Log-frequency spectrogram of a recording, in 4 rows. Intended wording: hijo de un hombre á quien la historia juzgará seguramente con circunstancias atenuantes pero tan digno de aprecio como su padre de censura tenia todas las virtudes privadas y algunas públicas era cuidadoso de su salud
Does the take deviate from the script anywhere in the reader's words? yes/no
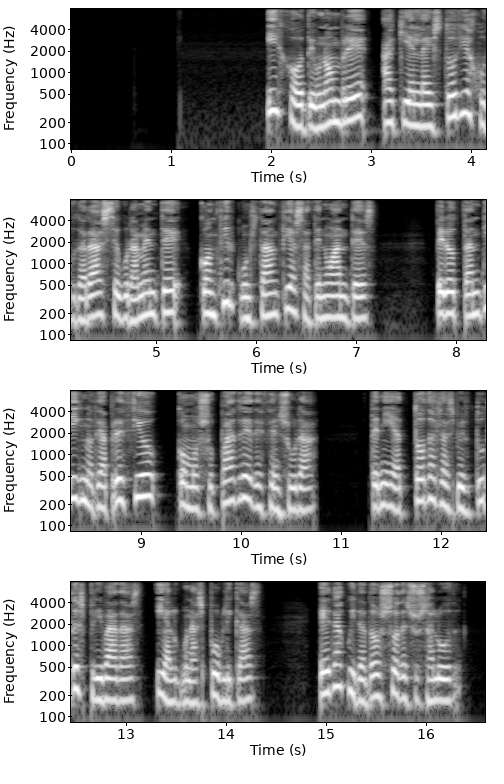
no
